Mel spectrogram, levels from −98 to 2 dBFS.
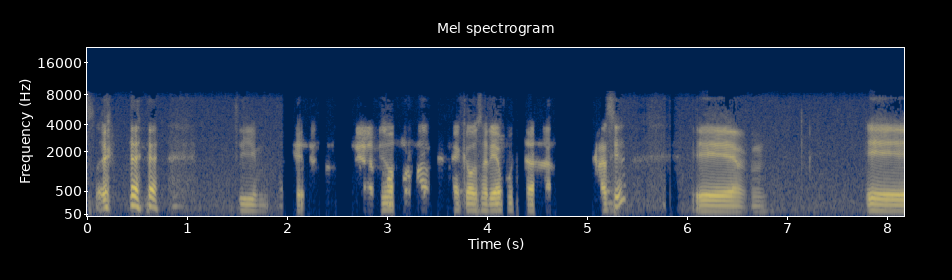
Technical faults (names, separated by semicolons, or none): other side's voice leaking through; speech suppressed in double talk; background gated by the echo canceller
